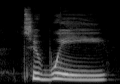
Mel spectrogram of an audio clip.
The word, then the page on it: to wee: British English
